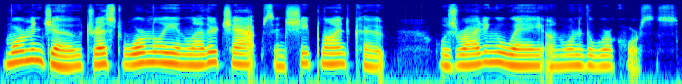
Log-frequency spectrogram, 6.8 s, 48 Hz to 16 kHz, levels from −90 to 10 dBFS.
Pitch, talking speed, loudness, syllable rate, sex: 195 Hz, 175 wpm, -18 LUFS, 4.7 syllables/s, female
